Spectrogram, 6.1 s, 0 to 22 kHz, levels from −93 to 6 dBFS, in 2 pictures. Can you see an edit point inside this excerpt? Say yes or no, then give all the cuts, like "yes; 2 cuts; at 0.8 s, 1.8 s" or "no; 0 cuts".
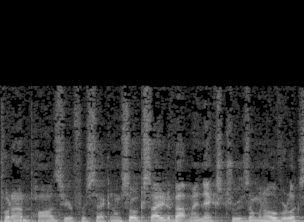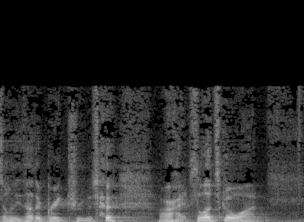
no; 0 cuts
